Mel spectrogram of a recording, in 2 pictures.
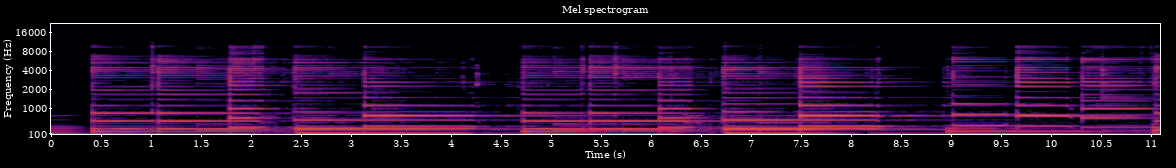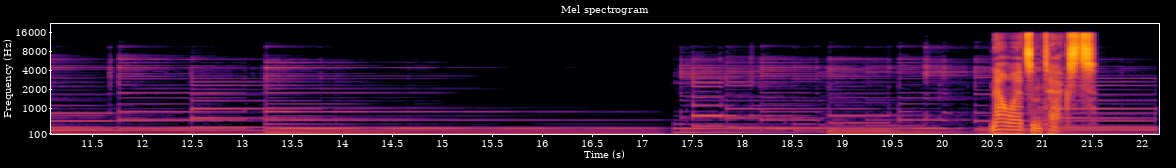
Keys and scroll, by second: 6.1 ctrl+t, 8.0 Return, 9.1 ctrl+t, 10.7 Return, 16.4 ctrl+g, 17.4 ctrl+g.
